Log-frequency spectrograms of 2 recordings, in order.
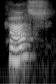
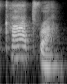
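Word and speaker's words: quatre: How do you say it? Q-U-A-T-R-E. Kosh? It's Katra, but Kak. that would be in English. In French, it's Oh. Katra. Kak.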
